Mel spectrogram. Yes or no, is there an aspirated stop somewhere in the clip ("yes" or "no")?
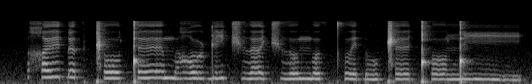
yes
